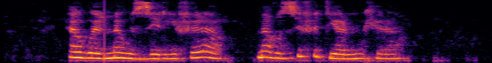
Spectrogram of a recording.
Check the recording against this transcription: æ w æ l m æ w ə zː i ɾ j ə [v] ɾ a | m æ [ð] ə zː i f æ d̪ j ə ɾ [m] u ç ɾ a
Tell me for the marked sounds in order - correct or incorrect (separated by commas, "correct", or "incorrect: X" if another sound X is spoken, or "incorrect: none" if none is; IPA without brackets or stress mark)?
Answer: incorrect: f, incorrect: ʁ, incorrect: n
